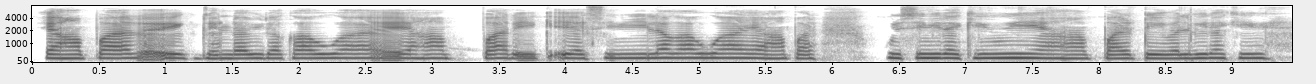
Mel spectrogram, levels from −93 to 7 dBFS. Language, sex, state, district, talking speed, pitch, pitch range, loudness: Hindi, female, Chhattisgarh, Bilaspur, 190 wpm, 215 Hz, 205-220 Hz, -30 LUFS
